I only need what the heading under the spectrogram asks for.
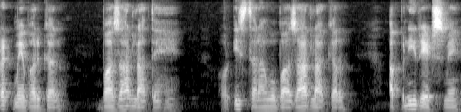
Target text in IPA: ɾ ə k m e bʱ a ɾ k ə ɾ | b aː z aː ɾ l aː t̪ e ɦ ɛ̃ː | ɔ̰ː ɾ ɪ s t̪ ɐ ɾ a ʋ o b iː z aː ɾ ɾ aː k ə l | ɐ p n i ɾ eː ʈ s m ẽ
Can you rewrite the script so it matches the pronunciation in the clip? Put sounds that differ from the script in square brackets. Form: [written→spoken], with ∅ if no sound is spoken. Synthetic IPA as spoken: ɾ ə k m [e→ẽ] bʱ [a→ɐ] ɾ k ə ɾ | b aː z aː ɾ l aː t̪ e ɦ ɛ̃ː | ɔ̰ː ɾ ɪ s t̪ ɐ ɾ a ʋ o b [iː→aː] z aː ɾ [ɾ→l] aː k ə [l→ɾ] | ɐ p n i ɾ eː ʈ s m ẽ

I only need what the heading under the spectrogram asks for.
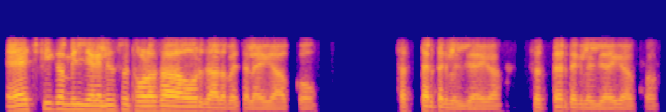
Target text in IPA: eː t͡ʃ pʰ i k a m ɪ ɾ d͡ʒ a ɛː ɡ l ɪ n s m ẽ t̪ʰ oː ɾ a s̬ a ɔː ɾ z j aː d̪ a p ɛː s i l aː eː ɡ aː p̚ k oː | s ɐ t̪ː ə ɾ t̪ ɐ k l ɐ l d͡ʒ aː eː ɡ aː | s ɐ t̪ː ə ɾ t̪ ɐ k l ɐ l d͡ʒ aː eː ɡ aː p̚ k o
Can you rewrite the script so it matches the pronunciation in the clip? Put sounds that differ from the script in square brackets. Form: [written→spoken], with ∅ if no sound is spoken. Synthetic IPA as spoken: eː t͡ʃ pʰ i k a m ɪ [ɾ→l] d͡ʒ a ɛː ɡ l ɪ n s m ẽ t̪ʰ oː [ɾ→ɽ] a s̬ a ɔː ɾ z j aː d̪ a p ɛː s [i→a] l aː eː ɡ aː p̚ k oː | s ɐ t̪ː ə ɾ t̪ ɐ k l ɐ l d͡ʒ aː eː ɡ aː | s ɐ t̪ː ə ɾ t̪ ɐ k l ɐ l d͡ʒ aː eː ɡ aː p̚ k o

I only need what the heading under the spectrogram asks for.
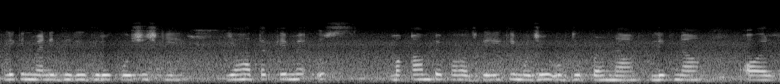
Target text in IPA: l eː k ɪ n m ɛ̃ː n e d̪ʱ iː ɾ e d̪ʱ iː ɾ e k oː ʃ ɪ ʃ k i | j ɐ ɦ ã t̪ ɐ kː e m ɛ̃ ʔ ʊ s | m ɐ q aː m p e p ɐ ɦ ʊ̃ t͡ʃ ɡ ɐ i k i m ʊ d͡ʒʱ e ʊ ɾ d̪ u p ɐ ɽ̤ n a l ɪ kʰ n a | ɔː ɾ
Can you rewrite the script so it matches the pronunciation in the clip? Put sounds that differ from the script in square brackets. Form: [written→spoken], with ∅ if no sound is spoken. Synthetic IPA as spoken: l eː k ɪ n m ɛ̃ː n e d̪ʱ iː ɾ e d̪ʱ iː ɾ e k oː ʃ ɪ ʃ k i | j ɐ ɦ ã t̪ ɐ kː e m ɛ̃ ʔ ʊ s | m ɐ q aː m p e p ɐ ɦ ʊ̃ t͡ʃ ɡ ɐ i k i m ʊ d͡ʒʱ e ʊ ɾ d̪ u p ɐ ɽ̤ n a l ɪ kʰ n a | ɔː ɾ

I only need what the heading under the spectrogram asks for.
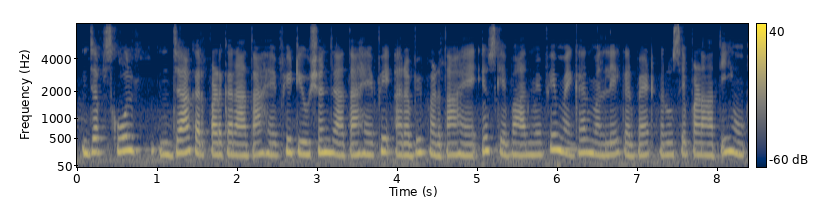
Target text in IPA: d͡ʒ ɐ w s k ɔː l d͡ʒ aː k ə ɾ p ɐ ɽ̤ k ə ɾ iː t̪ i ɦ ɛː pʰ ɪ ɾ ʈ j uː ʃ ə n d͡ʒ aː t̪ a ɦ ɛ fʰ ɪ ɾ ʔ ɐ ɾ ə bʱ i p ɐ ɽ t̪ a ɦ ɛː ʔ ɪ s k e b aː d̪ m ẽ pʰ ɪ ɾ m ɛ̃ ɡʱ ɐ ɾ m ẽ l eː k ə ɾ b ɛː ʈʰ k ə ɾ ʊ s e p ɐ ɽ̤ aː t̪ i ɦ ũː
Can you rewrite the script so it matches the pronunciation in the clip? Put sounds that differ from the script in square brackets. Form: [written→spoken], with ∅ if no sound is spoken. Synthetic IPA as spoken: d͡ʒ ɐ [w→b] s k [ɔː→uː] l d͡ʒ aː k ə ɾ p ɐ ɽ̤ k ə ɾ [iː→aː] t̪ [i→a] ɦ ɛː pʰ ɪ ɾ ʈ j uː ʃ ə n d͡ʒ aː t̪ a ɦ ɛ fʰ ɪ ɾ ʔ ɐ ɾ ə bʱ i p ɐ ɽ t̪ a ɦ ɛː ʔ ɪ s k e b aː d̪ m ẽ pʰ ɪ ɾ m ɛ̃ ɡʱ ɐ ɾ m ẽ l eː k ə ɾ b ɛː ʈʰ k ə ɾ ʊ s e p ɐ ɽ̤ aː t̪ i ɦ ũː

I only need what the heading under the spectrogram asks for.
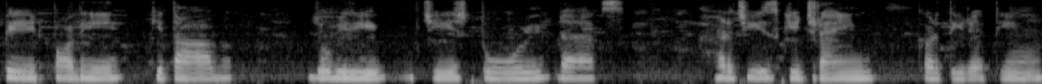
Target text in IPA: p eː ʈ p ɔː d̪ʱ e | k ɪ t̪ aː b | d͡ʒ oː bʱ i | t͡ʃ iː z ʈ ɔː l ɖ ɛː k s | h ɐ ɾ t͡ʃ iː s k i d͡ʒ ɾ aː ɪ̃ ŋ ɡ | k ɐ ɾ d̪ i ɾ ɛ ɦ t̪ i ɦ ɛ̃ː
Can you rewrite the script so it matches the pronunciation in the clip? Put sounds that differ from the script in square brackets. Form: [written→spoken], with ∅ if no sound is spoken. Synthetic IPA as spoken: p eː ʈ p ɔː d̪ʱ e | k ɪ t̪ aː b | d͡ʒ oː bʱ i | t͡ʃ iː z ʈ [ɔː→uː] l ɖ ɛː k s | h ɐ ɾ t͡ʃ iː [s→z] k i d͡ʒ ɾ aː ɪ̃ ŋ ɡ | k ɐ ɾ [d̪→t̪] i ɾ ɛ ɦ t̪ i ɦ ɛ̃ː

